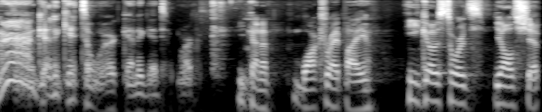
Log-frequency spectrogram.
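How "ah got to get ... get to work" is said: put-on goblin voice, much lower. A game narrator voices a goblin coming up the stairs, in a goblin voice. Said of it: "wobbly goblin kind of like coming up".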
